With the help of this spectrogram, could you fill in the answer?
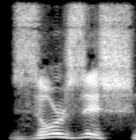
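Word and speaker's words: Georges: Doc Rivers went with George Niang to pronounce it in his father's native language, Zorzish Niang.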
